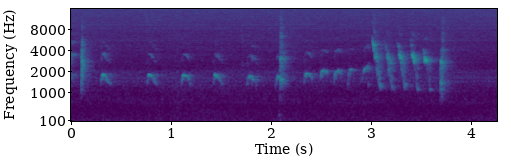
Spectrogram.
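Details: A pet cream Java sparrow rehearses its song, starting with evenly spaced soft piping notes that speed up, then ending in a quick series of bright, descending buzzy chips.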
